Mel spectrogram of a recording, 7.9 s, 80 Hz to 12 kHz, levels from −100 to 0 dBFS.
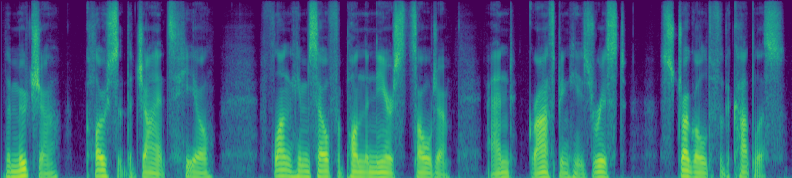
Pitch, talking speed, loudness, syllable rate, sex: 95 Hz, 160 wpm, -20 LUFS, 4.9 syllables/s, male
